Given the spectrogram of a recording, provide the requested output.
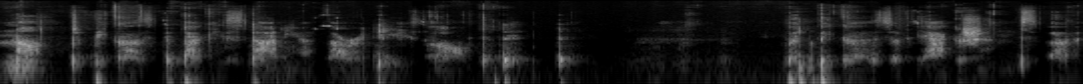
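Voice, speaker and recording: Slow whispering woman, ASMR narrator. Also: poor audio. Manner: slow, soft unvoiced whisper throughout. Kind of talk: whispered true crime narration.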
